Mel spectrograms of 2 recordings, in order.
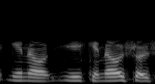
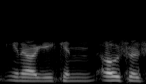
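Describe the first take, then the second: No difference in how they are said.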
